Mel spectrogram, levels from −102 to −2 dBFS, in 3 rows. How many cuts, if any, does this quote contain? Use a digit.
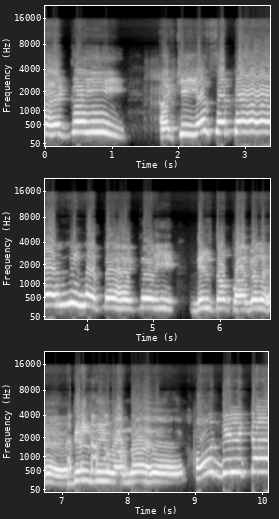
2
